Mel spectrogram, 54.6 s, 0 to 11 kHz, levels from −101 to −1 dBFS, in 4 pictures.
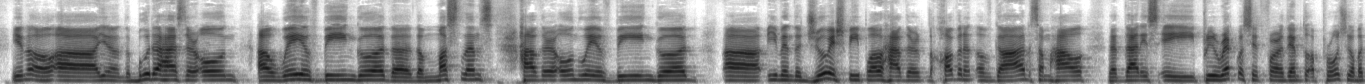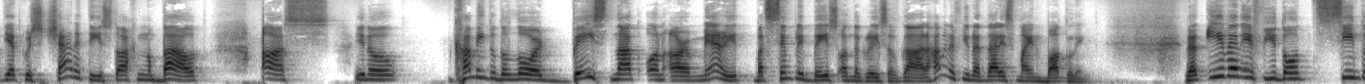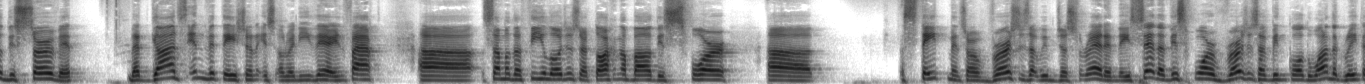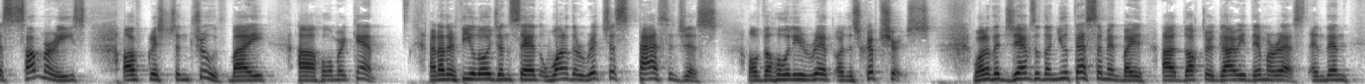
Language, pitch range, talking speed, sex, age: English, 165-200 Hz, 185 wpm, male, 30-49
